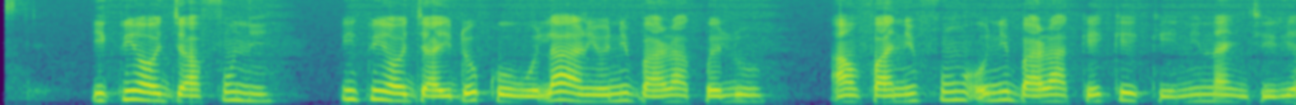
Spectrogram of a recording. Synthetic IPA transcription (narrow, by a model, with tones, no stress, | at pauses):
i˨k͡pĩ˧˦ɔ˧d͡ʒa˨fũ˨˦nĩ˧ | k͡pĩ˦k͡pĩ˦ɔ˧d͡ʒa˨i˨do˨˦ko˧˨wo˨la˦˨ɾ̃ĩ˧o˧nĩ˦ba˨˦ɾa˦˨k͡pɛ˨˦lu˦ | a̰˨fa˨nĩ˧˦fũ˦o̰˧nĩ˦ba˨˦ɾa˦˨ke˨˦ke˦˨ke˨nĩ˨˦nã˦ĩ˨d͡ʒi˨˦ɾi˦a˦˨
